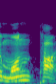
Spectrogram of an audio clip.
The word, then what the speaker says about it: Montha: যে cyclonic Sturm মন্থা যেটা উচ্চারণ করা হবে মন্থা এমও এন টি এইচ এ মন্থা এটা দক্ষিণ পশ্চিম বঙ্গোপসাগর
